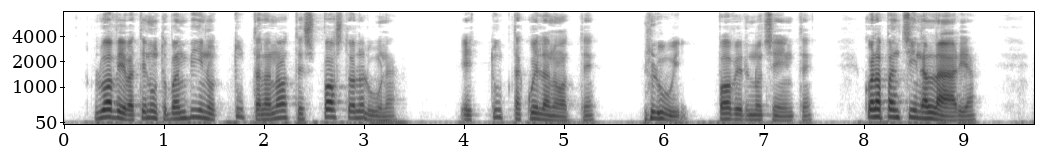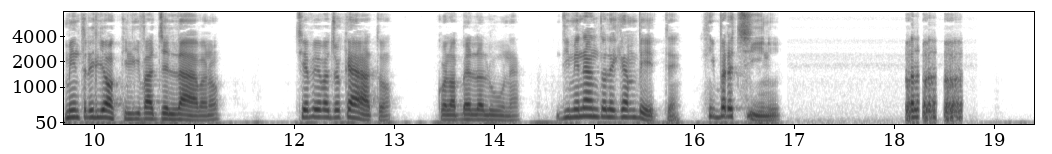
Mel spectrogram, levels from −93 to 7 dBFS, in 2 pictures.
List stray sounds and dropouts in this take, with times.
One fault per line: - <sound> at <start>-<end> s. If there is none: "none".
- laugh at 18.1-18.7 s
